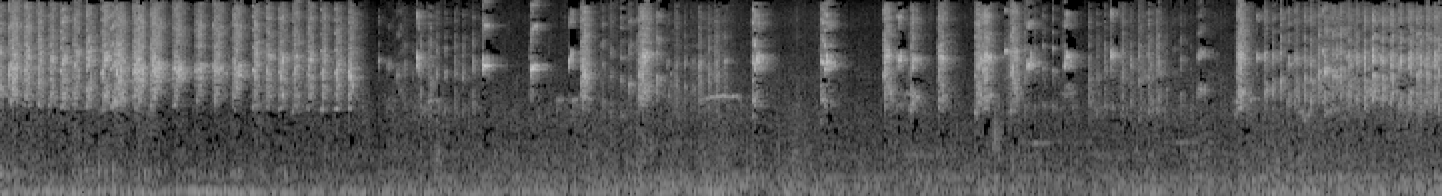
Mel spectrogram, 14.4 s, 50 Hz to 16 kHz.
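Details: Aviary lovebirds on 19 September 2023 give a fast, continuous shrill chatter that breaks into spaced, sharp high chirps, some in quick pairs, before the dense chatter resumes.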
